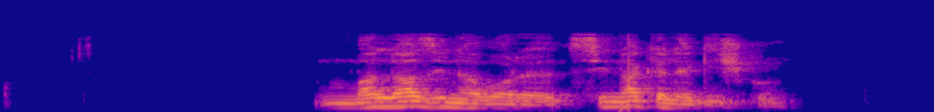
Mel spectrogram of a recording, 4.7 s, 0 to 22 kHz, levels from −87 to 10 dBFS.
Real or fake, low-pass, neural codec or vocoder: real; 7.2 kHz; none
